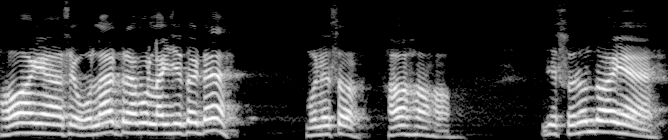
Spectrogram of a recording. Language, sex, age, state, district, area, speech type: Odia, male, 30-45, Odisha, Balangir, urban, spontaneous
